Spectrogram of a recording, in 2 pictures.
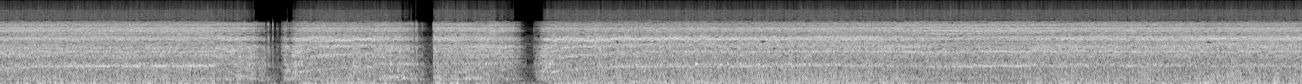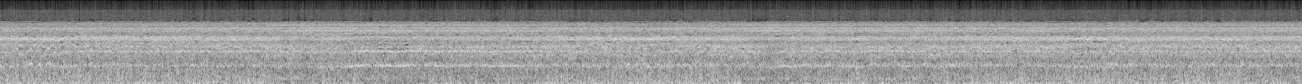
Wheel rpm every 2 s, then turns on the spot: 200, 110, 80, 200, 230, 230, 220, 230, 230, 220, 230, 230, 230.
none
